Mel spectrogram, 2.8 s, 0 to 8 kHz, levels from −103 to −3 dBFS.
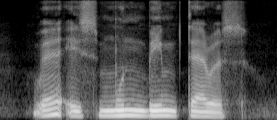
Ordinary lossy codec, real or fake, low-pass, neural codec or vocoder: none; fake; none; codec, 16 kHz, 8 kbps, FunCodec, trained on LibriTTS, 25 frames a second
